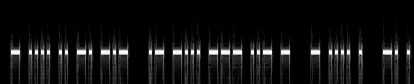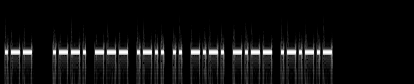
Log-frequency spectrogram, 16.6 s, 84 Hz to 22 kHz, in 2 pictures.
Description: Morse code, heard as a keyed tone, about 19 wpm, 700 Hz. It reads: THINK ABOUT THE NEW POLICY.
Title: Sentences with 8-Word Phrases - 20wpm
